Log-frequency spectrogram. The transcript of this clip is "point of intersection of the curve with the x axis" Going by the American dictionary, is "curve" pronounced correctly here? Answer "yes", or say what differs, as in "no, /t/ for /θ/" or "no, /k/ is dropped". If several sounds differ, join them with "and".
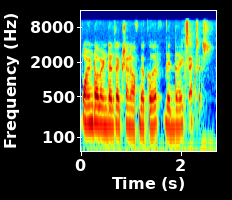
yes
